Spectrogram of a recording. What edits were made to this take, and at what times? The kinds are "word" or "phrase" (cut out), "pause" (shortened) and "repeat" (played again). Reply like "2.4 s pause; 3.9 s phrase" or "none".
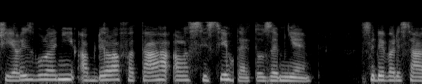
2.3 s phrase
